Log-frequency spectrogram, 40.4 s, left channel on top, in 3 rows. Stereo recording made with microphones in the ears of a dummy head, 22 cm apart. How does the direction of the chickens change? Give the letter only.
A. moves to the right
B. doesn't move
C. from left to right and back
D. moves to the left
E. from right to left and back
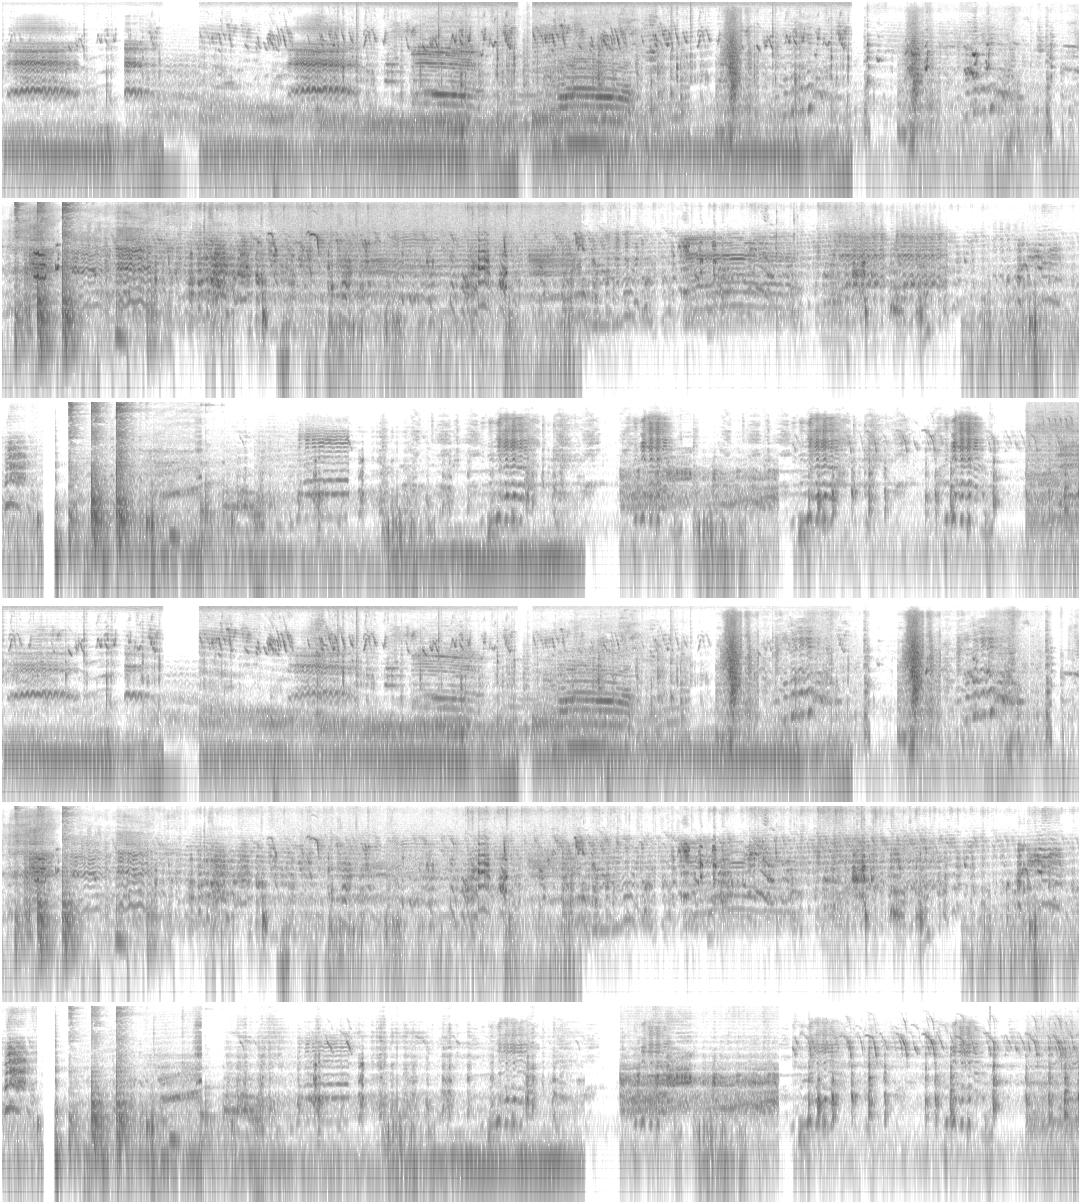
E.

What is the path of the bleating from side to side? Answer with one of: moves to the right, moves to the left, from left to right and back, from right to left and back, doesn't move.
from left to right and back.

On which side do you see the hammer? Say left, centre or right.
left.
